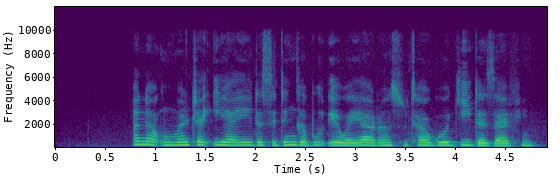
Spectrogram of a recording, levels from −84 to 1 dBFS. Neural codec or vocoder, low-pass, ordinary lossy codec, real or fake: none; 9.9 kHz; AAC, 64 kbps; real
